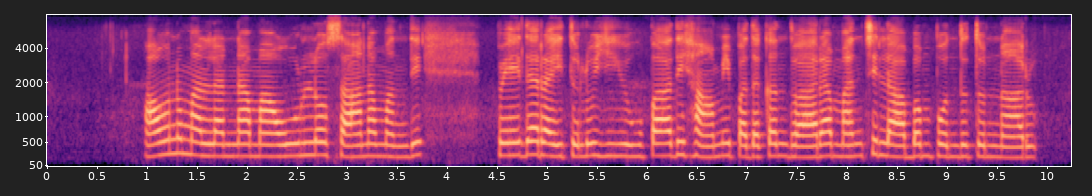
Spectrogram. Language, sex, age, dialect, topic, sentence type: Telugu, female, 31-35, Telangana, banking, statement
